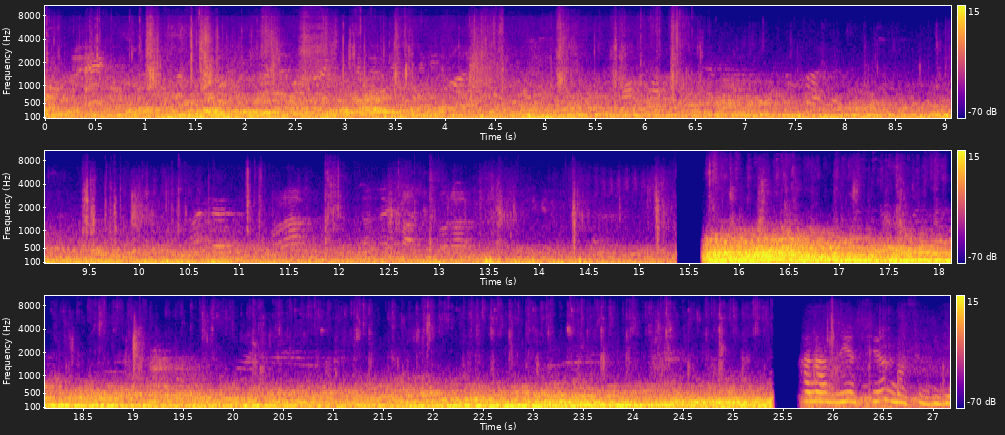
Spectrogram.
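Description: Wind rumbling on a body-worn camera's microphone, with irregular crunching footsteps on a gravel road over the first half. After a brief dropout about halfway through, the wind rumble is louder and steadier.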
